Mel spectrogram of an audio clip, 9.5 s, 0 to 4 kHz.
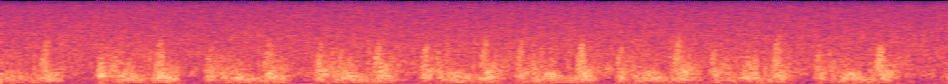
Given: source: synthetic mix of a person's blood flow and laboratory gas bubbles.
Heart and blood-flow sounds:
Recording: Doppler ultrasound of blood flow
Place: precordium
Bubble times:
0.96-1.26 s: bubbles
From the record:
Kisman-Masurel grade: 112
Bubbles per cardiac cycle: 1 to 2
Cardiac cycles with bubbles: 1 to 10%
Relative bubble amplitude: moderate (0.250 to 0.450)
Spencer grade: 1 (occasional bubble signal discernible with the cardiac motion signal, with majority of cardiac periods free of bubbles)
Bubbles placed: anywhere in the cardiac cycle

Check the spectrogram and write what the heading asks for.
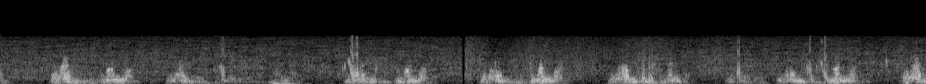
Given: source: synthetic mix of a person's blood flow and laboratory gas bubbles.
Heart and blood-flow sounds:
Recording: Doppler ultrasound of blood flow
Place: precordium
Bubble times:
2.18-2.28 s: bubbles
3.42-3.67 s: bubbles
3.69-3.79 s: bubbles
6.42-6.56 s: bubbles
7.34-7.42 s: bubbles
8.04-8.41 s: bubbles
8.85-8.88 s: bubbles
From the record:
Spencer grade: 2 (many but less than half of the cardiac periods contain bubble signals, singularly or in groups)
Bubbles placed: anywhere in the cardiac cycle

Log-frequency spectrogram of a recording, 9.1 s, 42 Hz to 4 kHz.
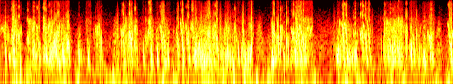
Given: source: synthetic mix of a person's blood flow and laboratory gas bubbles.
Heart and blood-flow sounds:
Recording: Doppler ultrasound of blood flow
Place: subclavian vein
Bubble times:
0.00-0.44 s: bubbles
0.52-1.42 s: bubbles
1.53-1.81 s: bubbles
1.86-2.07 s: bubbles
2.39-2.75 s: bubbles
2.83-3.41 s: bubbles
3.45-3.48 s: bubbles
3.50-5.07 s: bubbles
5.38-6.26 s: bubbles
6.69-7.45 s: bubbles
7.58-8.10 s: bubbles
8.12-8.71 s: bubbles
8.91-9.07 s: bubbles
From the record:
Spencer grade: 4 (maximum detectable bubble signal sounding continuously throughout systole and diastole of every cardiac period, and overriding the amplitude of the normal cardiac signals)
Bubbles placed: anywhere in the cardiac cycle

